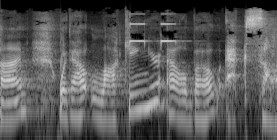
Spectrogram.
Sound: timer beeps

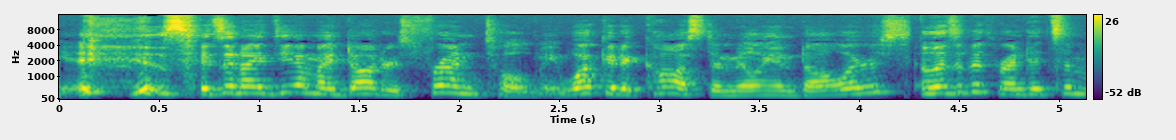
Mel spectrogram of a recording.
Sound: Lucille Bluth voice

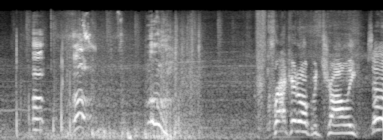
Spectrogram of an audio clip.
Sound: grunts

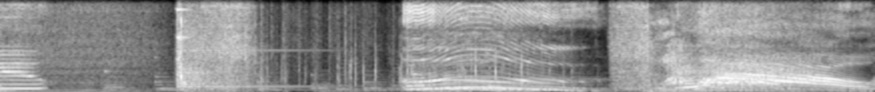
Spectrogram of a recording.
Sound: door dings open

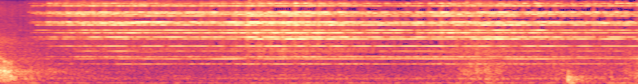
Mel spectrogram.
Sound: bell ringing

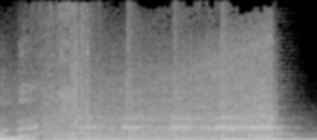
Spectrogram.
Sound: alarm blaring

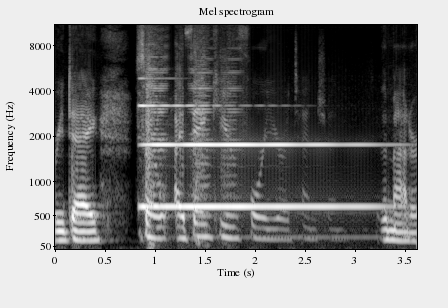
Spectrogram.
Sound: timer dings

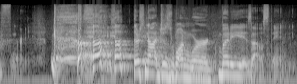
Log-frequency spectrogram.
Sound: laughing

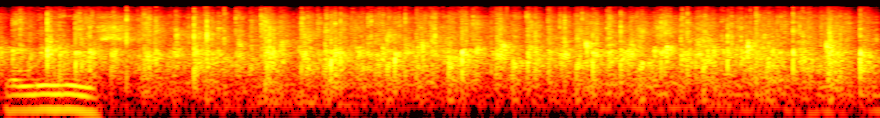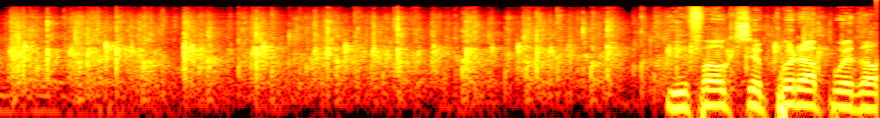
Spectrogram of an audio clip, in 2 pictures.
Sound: applause

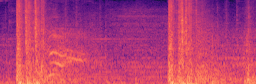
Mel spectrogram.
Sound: gunshots

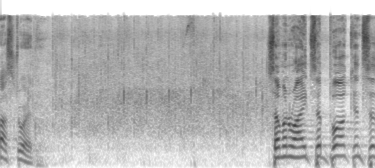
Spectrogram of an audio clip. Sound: audience applauding

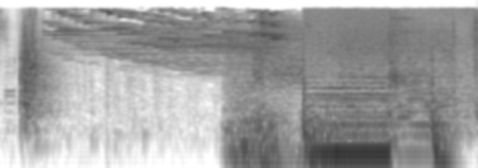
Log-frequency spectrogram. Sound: windchimes; upbeat music

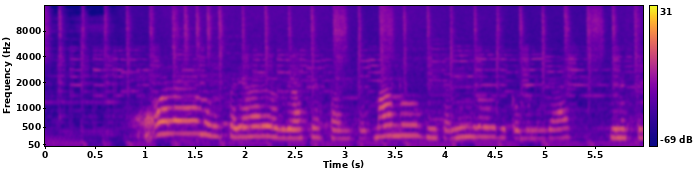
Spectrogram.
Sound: speaks in foreign language

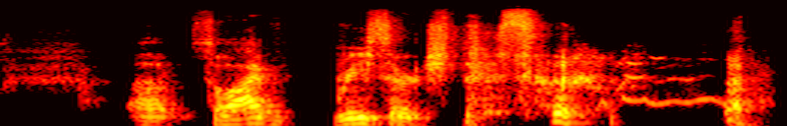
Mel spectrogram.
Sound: laughs

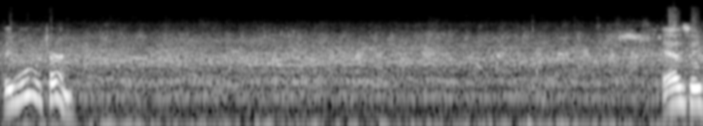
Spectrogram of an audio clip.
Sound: wading bird colony noises

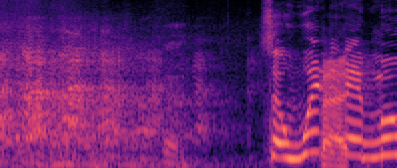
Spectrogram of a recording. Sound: crowd laughing

